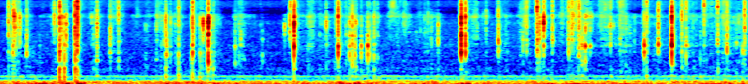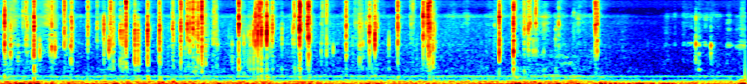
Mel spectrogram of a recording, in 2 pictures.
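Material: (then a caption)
Plastic. Fingertips tap and scratch a small plastic Iron Man action figure and click its arm joints. The result is a quiet, steady stream of quick, dry, bright clicks and scratchy taps that stop sharply, over a soft low rumble and a faint steady hum.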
